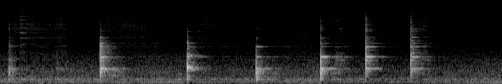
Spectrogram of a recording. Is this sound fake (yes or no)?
no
